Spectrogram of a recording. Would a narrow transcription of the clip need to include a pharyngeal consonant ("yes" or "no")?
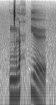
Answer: yes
